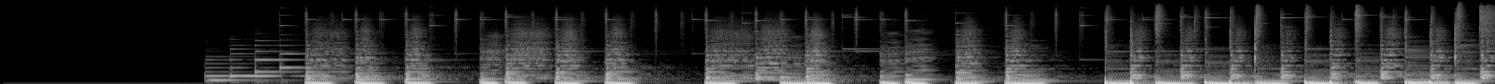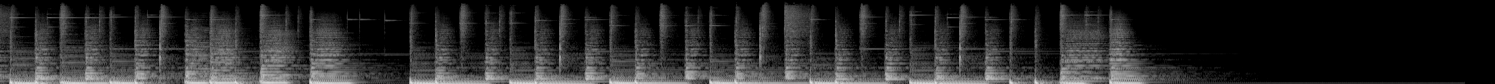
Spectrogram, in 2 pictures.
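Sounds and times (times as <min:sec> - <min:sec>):
karaoke music: 0:02.8 - 0:10.5, 0:11.2 - 0:26.5.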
